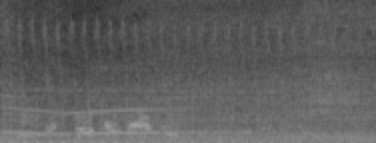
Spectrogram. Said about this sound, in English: There's a chopper on our tail.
